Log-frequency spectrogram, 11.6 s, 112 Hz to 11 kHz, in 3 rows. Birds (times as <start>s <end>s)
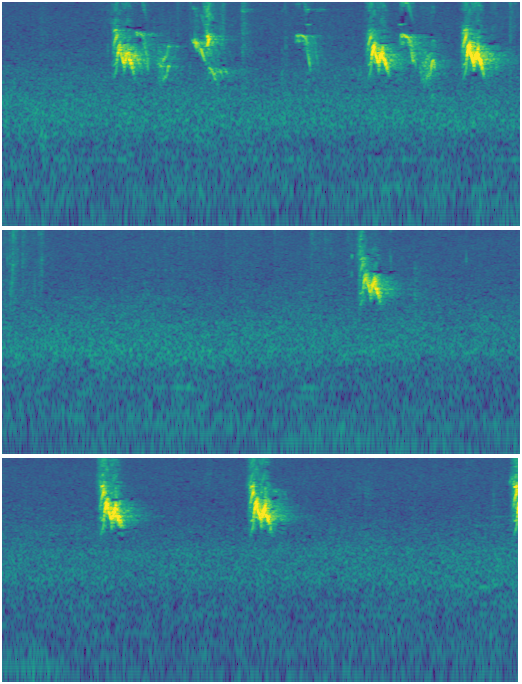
0.8s 4.1s, 6.5s 7.0s, 8.5s 8.9s, 9.6s 10.0s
